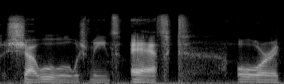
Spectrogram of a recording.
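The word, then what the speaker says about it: שָׁאוּל: um so anyway Saul from the Hebrew word pronounced Shaul which means Asked or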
